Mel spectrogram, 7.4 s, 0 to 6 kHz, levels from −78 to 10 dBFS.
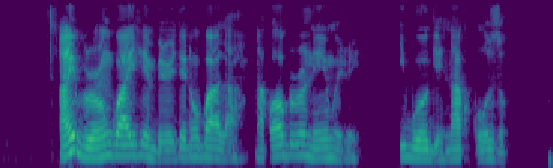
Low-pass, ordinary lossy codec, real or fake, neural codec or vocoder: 5.4 kHz; none; real; none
